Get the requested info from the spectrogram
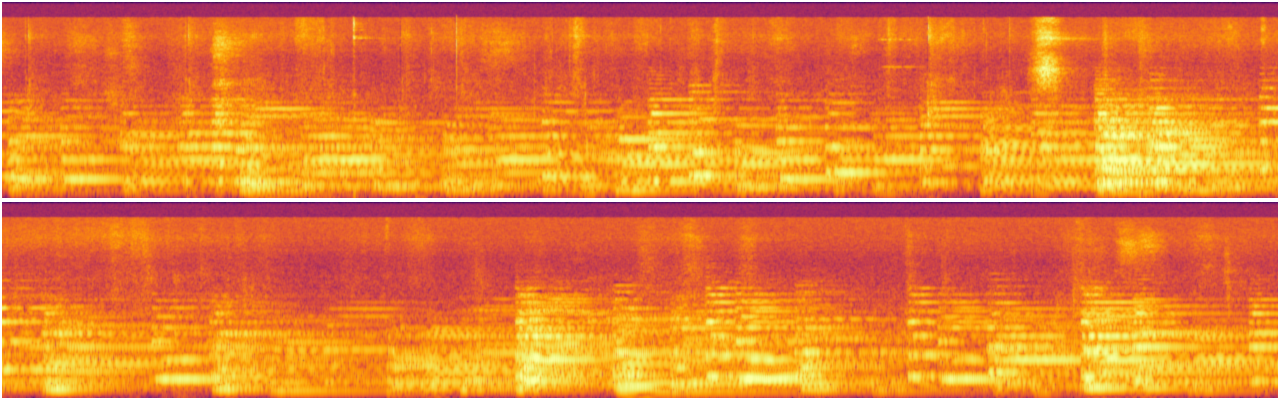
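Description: Upright piano played solo, a hymn tune in chords and melody, unsung.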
